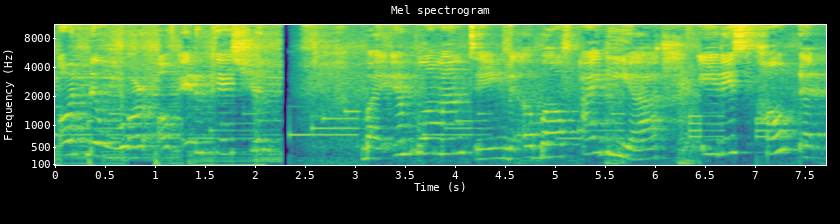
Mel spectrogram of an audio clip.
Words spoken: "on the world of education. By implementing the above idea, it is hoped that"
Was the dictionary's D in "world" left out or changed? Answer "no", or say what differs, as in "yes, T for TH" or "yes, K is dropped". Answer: yes, D is dropped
